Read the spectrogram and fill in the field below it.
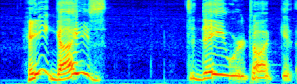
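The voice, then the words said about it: Weird put-on accent. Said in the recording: “maybe put an accent on it ... That was the weirdest accent.”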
